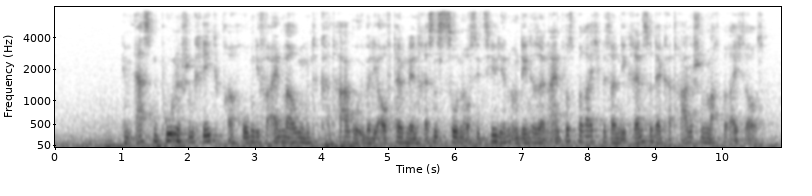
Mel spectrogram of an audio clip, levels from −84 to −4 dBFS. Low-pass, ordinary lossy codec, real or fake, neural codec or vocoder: 7.2 kHz; AAC, 32 kbps; real; none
